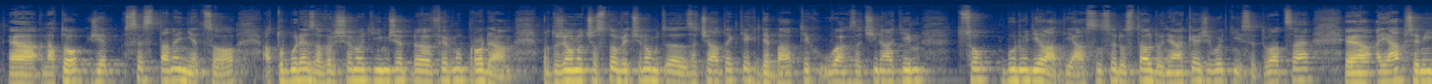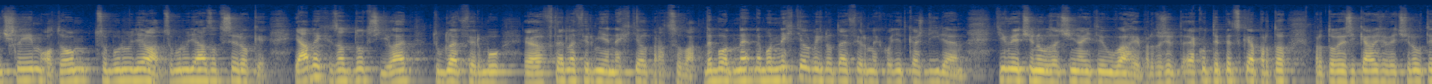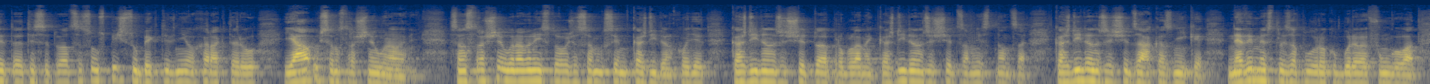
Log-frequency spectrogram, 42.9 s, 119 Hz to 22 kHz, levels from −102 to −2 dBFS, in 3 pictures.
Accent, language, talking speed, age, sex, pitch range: native, Czech, 180 wpm, 40-59, male, 120-145 Hz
